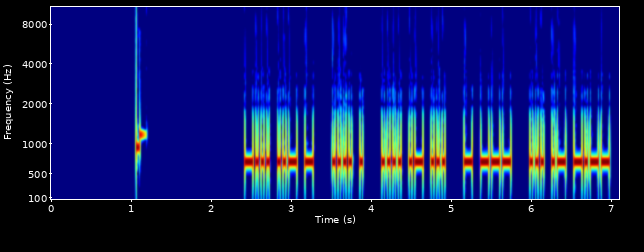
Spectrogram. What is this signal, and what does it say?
Morse code, heard as a keyed tone, about 34 wpm, 700 Hz. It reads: BUT HE HAS TO SAY
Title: Sentences from Top 600 Words 35wpm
